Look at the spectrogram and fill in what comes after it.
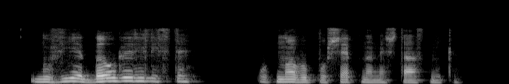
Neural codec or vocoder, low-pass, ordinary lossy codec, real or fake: none; 5.4 kHz; AAC, 48 kbps; real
